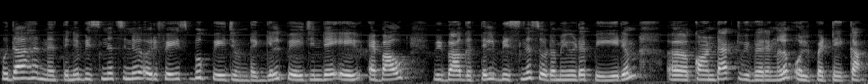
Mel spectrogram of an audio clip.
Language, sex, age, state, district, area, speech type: Malayalam, female, 18-30, Kerala, Kannur, rural, read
